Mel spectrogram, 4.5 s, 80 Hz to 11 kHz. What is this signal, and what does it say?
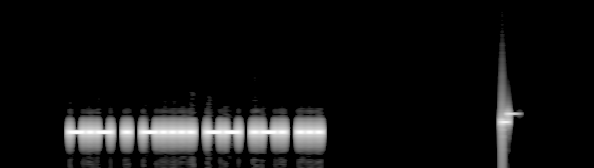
Morse code, heard as a keyed tone, about 34 wpm, 700 Hz. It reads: KE6MRS
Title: USA Call Signs - 6 Characters - 8x Character Spacing - 35wpm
